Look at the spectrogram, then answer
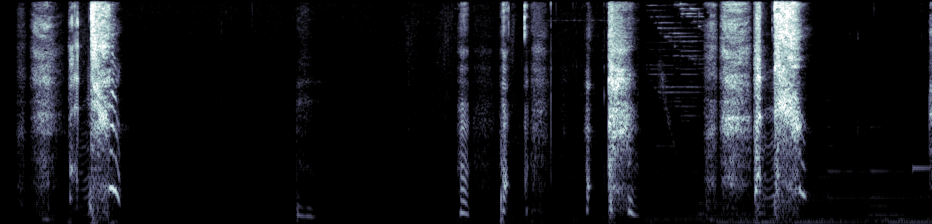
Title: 재채기 모음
